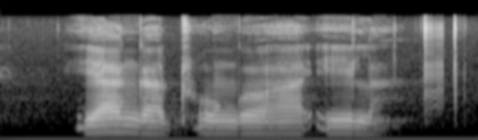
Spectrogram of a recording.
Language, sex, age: Venda, male, 37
